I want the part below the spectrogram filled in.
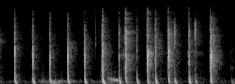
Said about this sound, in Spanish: es una canción que para mí tiene tantos ingredientes y está tan bien hecha de arriba abajo que me parece que se merece este aplauso.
